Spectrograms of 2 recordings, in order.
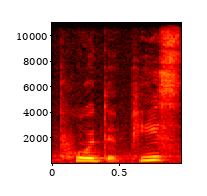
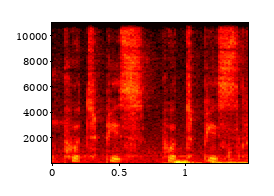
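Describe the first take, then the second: First: پودپیس with a fully voiced D; D pronounced in podpis. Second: پودپیس said "potpis", T before the P. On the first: Teacher showing learners the mistake, پودپیس with a voiced D. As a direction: sound out the D in پودپیس. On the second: Teacher modelling the correct sound, پودپیس said as "potpis". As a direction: devoice the D in پودپیس to a crisp T. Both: Shown as a demonstration.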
